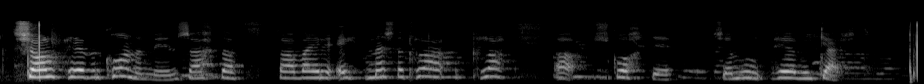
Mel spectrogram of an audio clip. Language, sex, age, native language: Icelandic, male, 18-19, Icelandic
